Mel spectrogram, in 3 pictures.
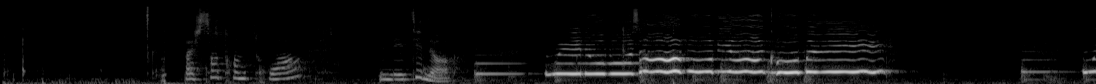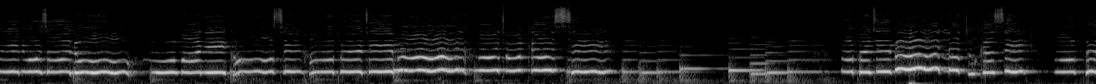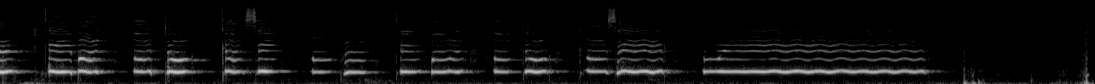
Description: Tenor
p133_Tenor.mp3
